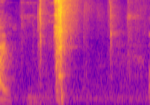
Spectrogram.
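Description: Compressed air let into a pneumatic flexi point driver: a click about half a second in, then one short, sharp burst of air, and a smaller click about a second later.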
